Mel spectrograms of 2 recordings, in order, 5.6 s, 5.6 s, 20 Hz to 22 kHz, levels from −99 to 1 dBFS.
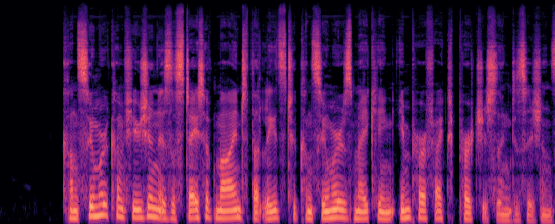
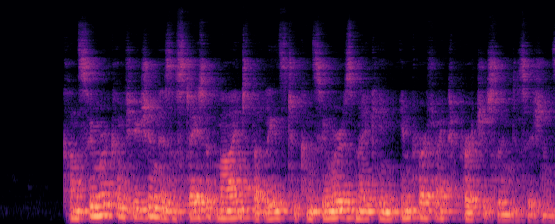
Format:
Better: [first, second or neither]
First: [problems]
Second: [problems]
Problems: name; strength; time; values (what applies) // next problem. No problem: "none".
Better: first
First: none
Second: room echo; dies away in 0.8 s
